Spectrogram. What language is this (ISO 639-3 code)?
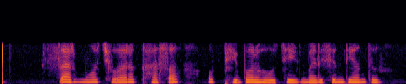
ori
